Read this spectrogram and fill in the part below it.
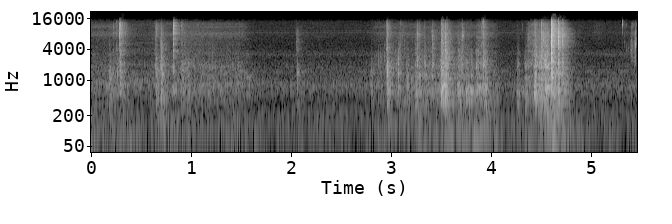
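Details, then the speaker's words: Magnavox ZV457MG9A VCR/DVD combo after straightening a bent back tension arm that caused loud scraping on load: quiet clicks and short motor whirs as the tape ejects smoothly with no scraping; rewind and fast-forward also fine. "does it rewind perfectly fine fast forward will it give the tape back"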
